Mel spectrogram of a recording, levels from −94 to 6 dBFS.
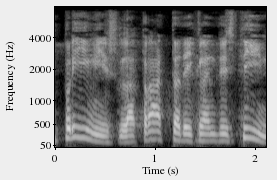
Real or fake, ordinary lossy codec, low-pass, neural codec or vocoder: fake; AAC, 48 kbps; 7.2 kHz; codec, 16 kHz, 16 kbps, FreqCodec, smaller model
